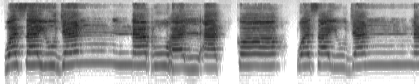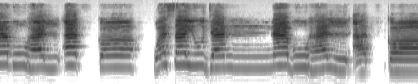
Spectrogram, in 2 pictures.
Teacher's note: Wasayujannabuha itu nunnya tasdid, jadi bacanya gunnah. Al-atqa alif lam qamariyah.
